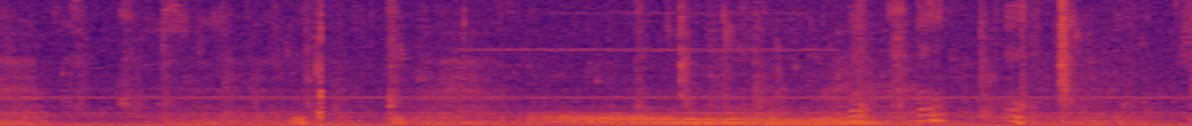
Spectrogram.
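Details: Two-week-old Wirehaired Pointing Griffon puppies of a kennel litter, indoors in a small room, give soft wavering whimpers and squeaks, strongest mid-clip, with faint rustling and clicks around them.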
